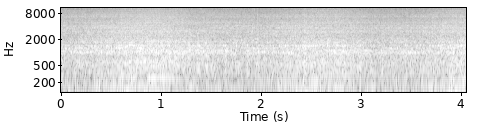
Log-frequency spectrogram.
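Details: 2009 BMW E90 318i petrol, 140,000 km, otherwise driving normally: unclear knock from engine appearing when throttle is released after blipping, uneven rapid clatter roughly four a second; source unknown.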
